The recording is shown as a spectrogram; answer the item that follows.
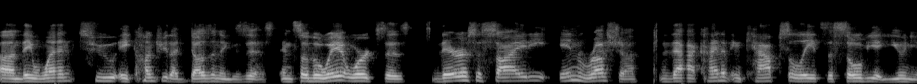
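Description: At a moderate pace, a man speaks in an unremarkable speaking voice with a fairly high pitch and fairly even intonation. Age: 20s. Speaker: podcast co-host, real estate worker. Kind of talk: casual chat.

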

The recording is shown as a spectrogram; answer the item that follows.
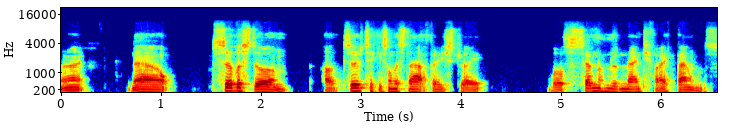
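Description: In a British accent, a man speaks very slowly at a medium pitch, his tone dark and mellow, with long, frequent pauses. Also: ordinary pitch variation. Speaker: online racing team leader. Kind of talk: casual chat.

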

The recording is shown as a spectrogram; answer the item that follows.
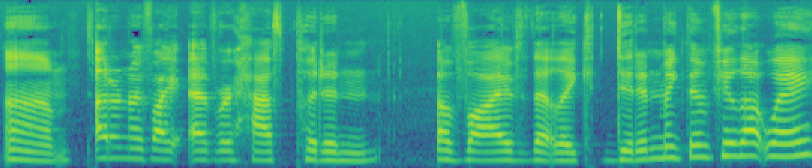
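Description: A woman talks at a medium pitch. Behind her, background noise is noticeable. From Mexico. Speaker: podcast co-host. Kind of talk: casual chat.

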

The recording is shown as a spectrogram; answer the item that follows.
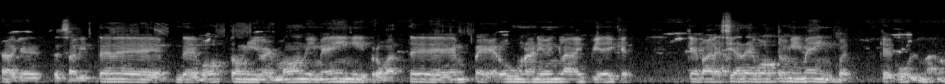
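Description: Over noticeable background noise, a man with a Puerto Rican accent and a medium pitch talks at a fairly slow pace with fairly even intonation and very even loudness. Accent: Puerto Rican, likened to reggaeton singers. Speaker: homebrewer and beer judge. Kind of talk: casual chat.

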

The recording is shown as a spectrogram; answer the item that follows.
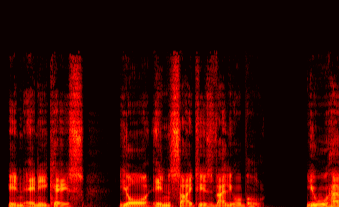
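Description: In a quiet setting, the text is read aloud in a natural voice.

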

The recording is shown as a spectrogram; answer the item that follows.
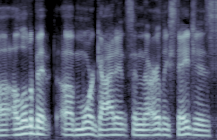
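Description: An ordinary speaking voice with an American accent moves at a moderate pace with fairly even intonation. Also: man. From South Carolina, US South. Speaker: startup founder and CEO. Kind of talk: interview.

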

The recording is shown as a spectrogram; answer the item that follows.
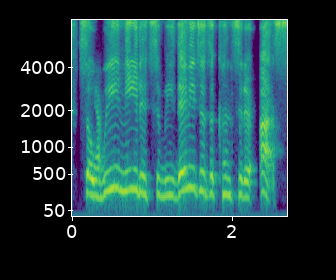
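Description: Fairly high-pitched and lively, a woman talks at a fairly quick pace in a dry, close sound with no echo over a quiet background. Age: 50s. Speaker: preschool teacher. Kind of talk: casual chat.

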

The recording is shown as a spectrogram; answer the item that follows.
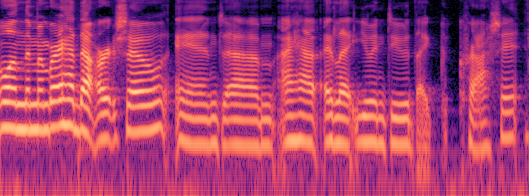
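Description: Against a silent background in a very clean recording, a woman with an ordinary speaking voice talks at a moderate pace with a fairly low pitch and lively intonation. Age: 30s. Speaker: artist. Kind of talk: casual chat.

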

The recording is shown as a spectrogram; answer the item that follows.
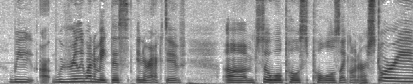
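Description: The recording is very clean with a silent background as a woman, in an ordinary speaking voice, talks at a fairly slow pace and a medium pitch. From Long Island, New York. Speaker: podcast co-host. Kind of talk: casual chat.

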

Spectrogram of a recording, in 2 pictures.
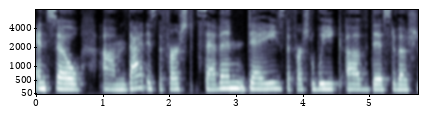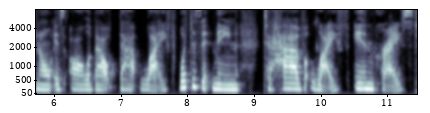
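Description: The speaker has a slight Southern US accent, talking at a very slow pace with fairly even intonation. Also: woman, medium pitch for a woman, quiet background. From US South, North Carolina. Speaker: author and Bible teacher. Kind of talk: casual interview chat.

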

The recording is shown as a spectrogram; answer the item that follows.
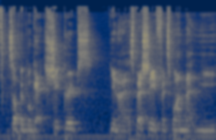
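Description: At a fairly quick pace, a man with a medium pitch speaks in a monotone, flat intonation, with audible room echo and noticeable background noise. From Scottish Highlands. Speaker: D&D podcast co-host, player. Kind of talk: casual chat. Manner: laughs often.

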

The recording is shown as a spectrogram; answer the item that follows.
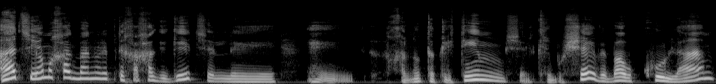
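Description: A woman's fairly low, dark, mellow voice with very wide pitch swings, on a very clean recording with a silent background. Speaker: podcast co-host, grandmother. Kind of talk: casual chat.

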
